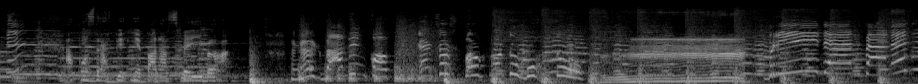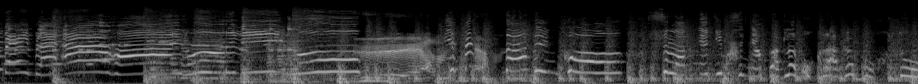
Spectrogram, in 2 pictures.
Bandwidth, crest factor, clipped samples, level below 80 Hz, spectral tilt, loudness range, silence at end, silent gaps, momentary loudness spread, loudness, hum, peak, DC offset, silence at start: 16 kHz; 16 dB; under 0.1%; -48 dBFS; -4 dB/octave; 6 LU; 0 s; none; 9 LU; -27 LUFS; none; -12 dBFS; 0.2%; 0 s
